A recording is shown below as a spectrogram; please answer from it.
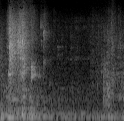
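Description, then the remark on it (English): Running tap water splashes as a mug is rinsed, with a strong gush at the start, a quieter trickle in the middle and another splash near the end. “Sorry about all the noise. Next few minutes, just rinsing out my mug.”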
